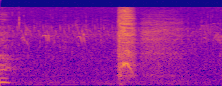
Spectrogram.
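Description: A single short, sharp gasp of shock about a second in, over faint birdsong.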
